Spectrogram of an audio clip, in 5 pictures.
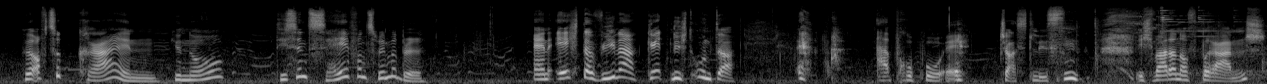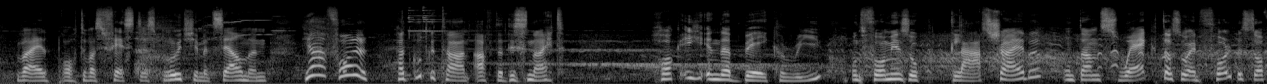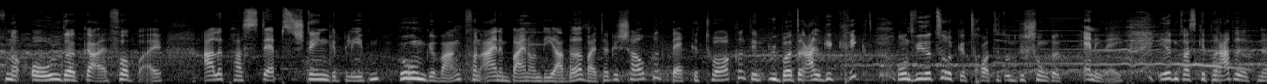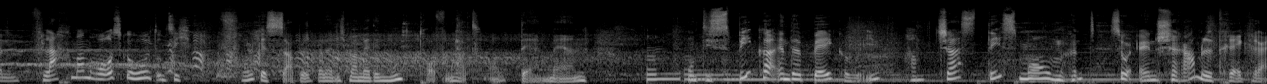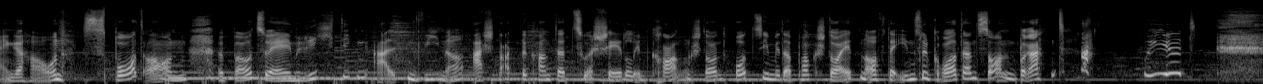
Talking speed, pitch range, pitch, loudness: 140 wpm, 200-275 Hz, 230 Hz, -26 LUFS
